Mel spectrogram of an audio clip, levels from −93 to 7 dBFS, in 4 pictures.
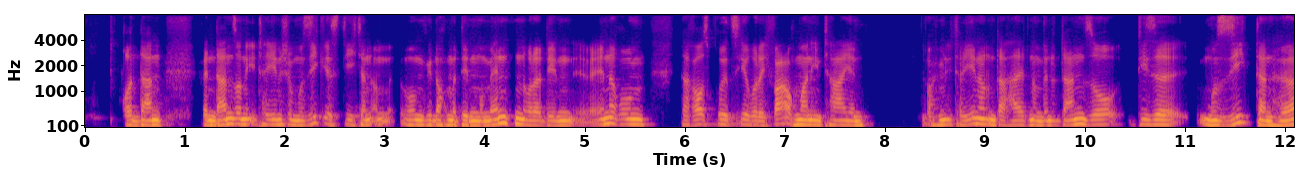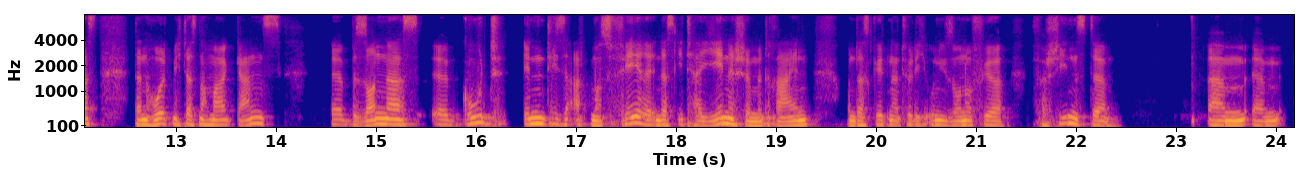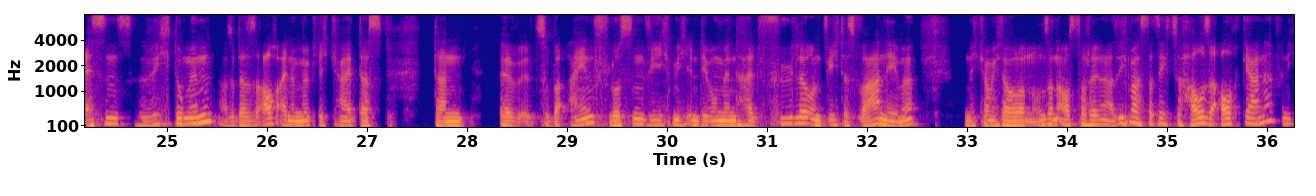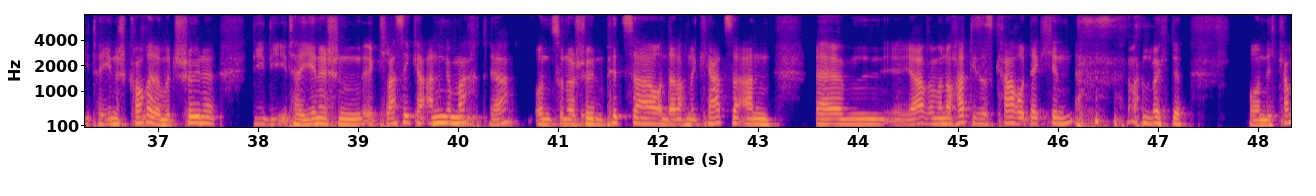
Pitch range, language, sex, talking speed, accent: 115-140 Hz, German, male, 185 wpm, German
